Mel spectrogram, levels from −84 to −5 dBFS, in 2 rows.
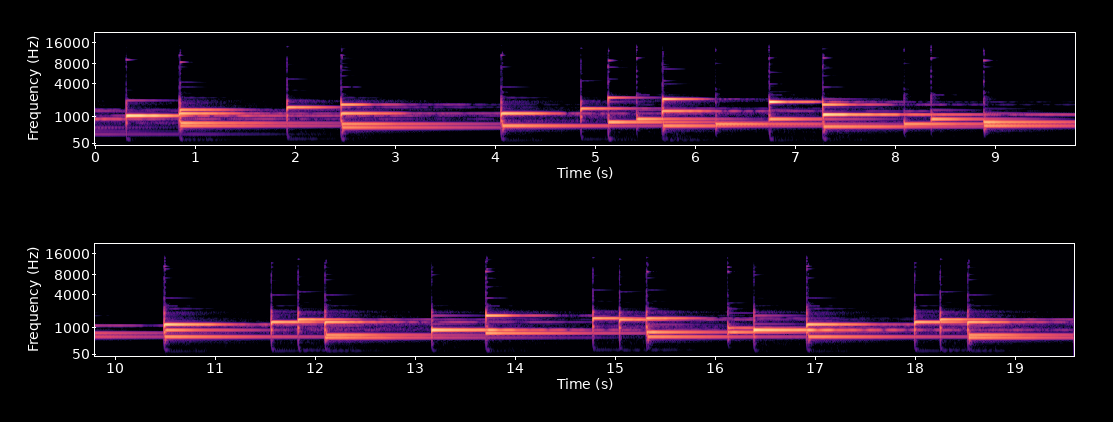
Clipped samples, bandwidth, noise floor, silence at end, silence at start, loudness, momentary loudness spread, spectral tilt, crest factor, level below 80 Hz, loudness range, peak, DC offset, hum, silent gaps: under 0.1%; 14 kHz; -42 dBFS; 0 s; 0 s; -21 LUFS; 16 LU; -0.5 dB/octave; 18 dB; under -90 dBFS; 5 LU; -4 dBFS; under 0.1%; none; none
